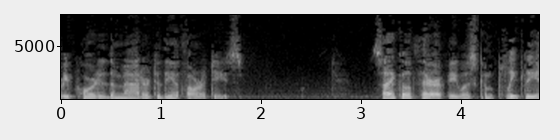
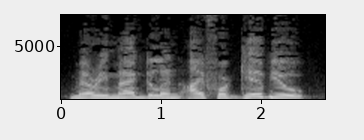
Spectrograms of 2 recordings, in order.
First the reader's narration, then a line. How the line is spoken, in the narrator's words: shouting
